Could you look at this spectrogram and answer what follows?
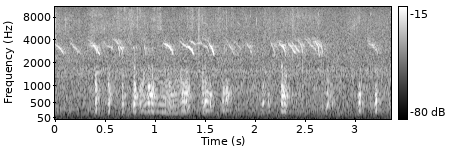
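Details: Chickens with young chicks, where an alert sound sends the chicks scrambling: rapid high downward-slurred peeps from several chicks overlap with short low clucks scattered throughout.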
